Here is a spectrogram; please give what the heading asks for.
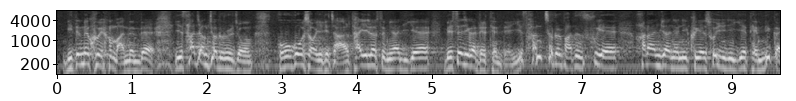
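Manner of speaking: ordinary talk, nothing marked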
